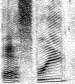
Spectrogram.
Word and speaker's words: osprey: And I was just like, I think it's Osprey, like the bird.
